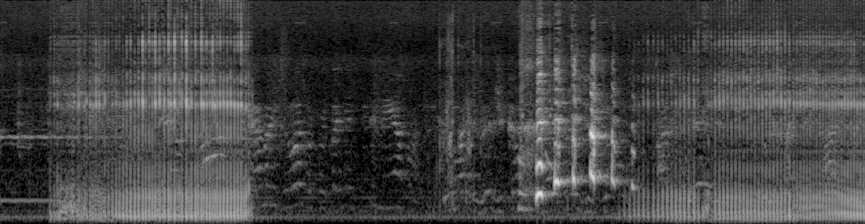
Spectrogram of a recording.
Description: English Bulldog snoring, even after getting awake.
